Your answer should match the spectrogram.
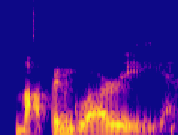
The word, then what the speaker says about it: Mapinguari: Mapinguari. Thank you. Yeah, yeah, absolutely. So the Mapinguari, and I might be butchering it, who knows,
